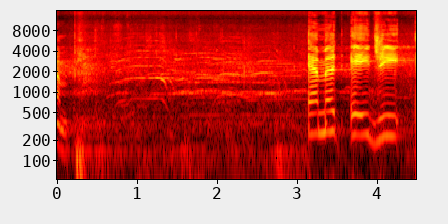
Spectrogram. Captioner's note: audience cheering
